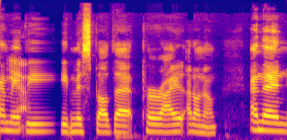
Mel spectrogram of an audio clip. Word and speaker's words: parietal: I don't know how to pronounce it. Paral. P A R I E T A L. I feel like I maybe misspelled that. Paral.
